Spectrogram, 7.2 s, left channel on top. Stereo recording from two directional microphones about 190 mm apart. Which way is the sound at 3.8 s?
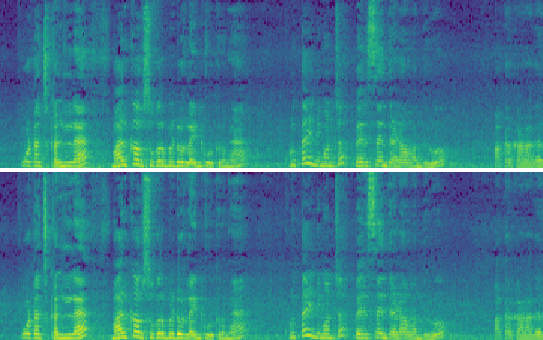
15° right (ahead or behind).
